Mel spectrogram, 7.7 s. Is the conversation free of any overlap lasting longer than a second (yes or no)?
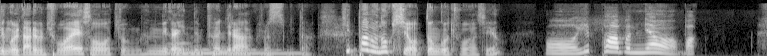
no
